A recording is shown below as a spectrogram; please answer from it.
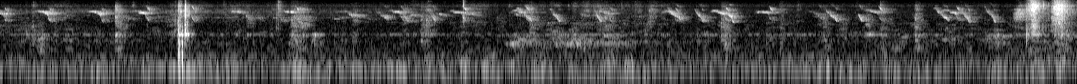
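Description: Birds chirping over and over in short, high, falling notes, with one sharp pop about a second and a half in.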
